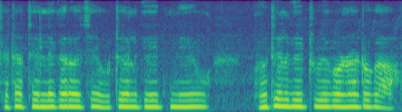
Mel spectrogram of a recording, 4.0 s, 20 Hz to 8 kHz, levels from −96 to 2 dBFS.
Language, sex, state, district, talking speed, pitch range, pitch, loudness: Bengali, male, Assam, Hailakandi, 150 wpm, 165-170 Hz, 170 Hz, -12 LUFS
